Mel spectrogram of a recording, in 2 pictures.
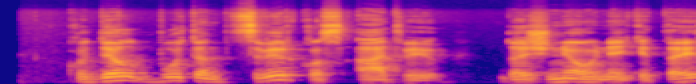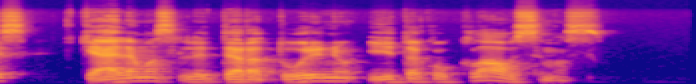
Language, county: Lithuanian, Telšiai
